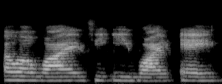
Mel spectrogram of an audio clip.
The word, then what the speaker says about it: Olyveya: So I'm everywhere at Carnivore Ballerina, except for Twitter, which is just at Olyveya with an extra A, and that's spelled Olyveyaa. So that's how my name is spelled, but it's just Olyveya.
